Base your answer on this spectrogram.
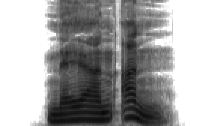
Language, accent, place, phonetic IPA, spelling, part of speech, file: German, Germany, Berlin, [ˌnɛːɐn ˈan], nähern an, verb, De-nähern an.ogg
- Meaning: inflection of annähern: 1. first/third-person plural present 2. first/third-person plural subjunctive I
